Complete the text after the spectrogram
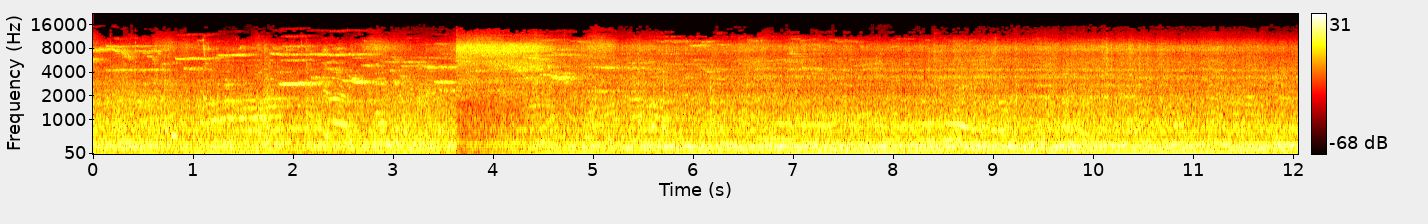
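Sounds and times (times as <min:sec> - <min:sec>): train wheels squealing: 0:00.0 - 0:06.3
train rumble: 0:00.0 - 0:12.0.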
